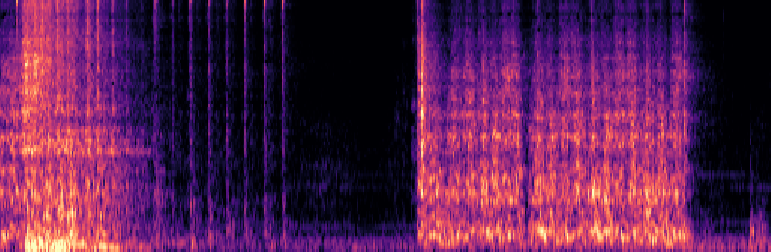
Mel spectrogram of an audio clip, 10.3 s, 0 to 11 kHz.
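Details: 1968 Chevrolet Impala convertible, long stored outside, choked with a little fuel spritzed into the carb and a possibly stuck float; quick even starter ticks fade, then a rough burst that dies; crank no-start, cause not confirmed.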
